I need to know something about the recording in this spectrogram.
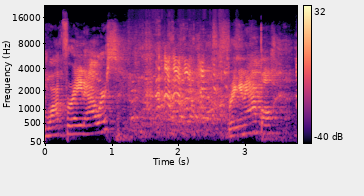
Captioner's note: audience laughing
